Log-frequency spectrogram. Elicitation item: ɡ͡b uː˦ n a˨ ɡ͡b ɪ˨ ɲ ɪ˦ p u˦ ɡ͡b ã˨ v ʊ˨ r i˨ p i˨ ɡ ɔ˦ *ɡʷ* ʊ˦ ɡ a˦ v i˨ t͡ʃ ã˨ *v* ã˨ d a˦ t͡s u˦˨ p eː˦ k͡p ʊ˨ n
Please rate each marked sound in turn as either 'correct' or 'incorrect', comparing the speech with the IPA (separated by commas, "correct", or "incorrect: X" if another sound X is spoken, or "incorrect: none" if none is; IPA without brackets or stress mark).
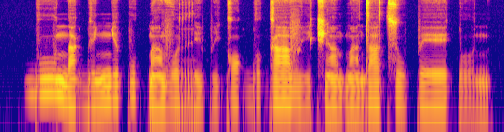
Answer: incorrect: ɡ͡b, incorrect: b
